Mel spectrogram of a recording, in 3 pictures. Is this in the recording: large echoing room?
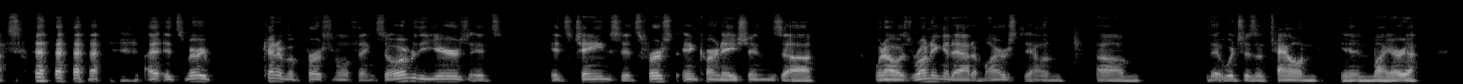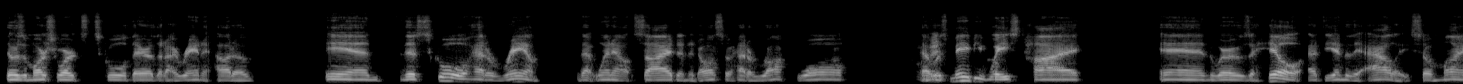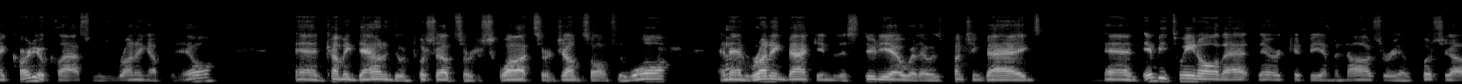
no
